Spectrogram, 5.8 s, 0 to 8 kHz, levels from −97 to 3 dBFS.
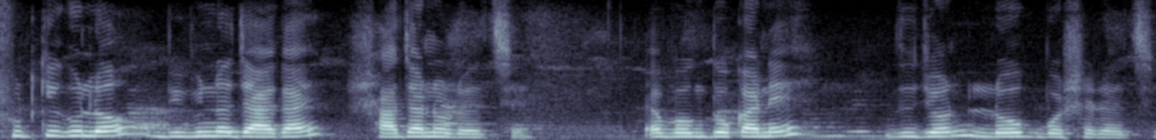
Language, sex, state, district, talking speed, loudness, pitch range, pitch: Bengali, female, Tripura, West Tripura, 115 wpm, -16 LUFS, 215-250 Hz, 230 Hz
